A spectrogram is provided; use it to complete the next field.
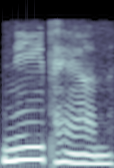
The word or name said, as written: kneepan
